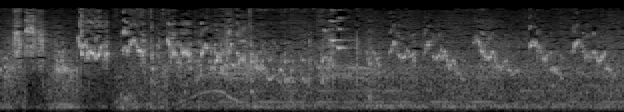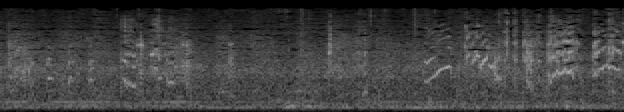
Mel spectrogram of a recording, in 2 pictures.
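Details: Inside a cage, lovebirds give quick high chirps and short upward-sweeping twitters, around three notes a second, softer in the middle stretch.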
